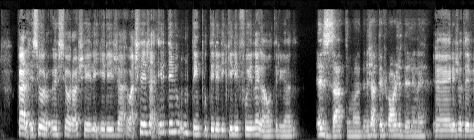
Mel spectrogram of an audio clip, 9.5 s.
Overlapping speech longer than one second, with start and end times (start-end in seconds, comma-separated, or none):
none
